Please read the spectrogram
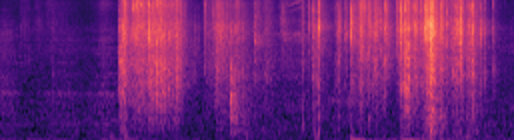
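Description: A baseball trading-card pack's wrapper being torn open and crinkled by hand, in several short rustling bursts, the loudest about four seconds in.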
